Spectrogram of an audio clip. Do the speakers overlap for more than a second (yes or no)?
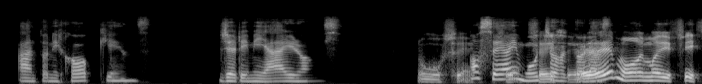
yes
